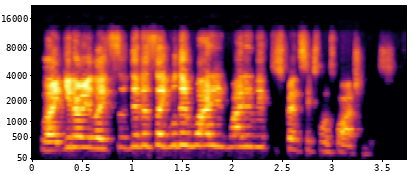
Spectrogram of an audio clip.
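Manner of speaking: ordinary delivery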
